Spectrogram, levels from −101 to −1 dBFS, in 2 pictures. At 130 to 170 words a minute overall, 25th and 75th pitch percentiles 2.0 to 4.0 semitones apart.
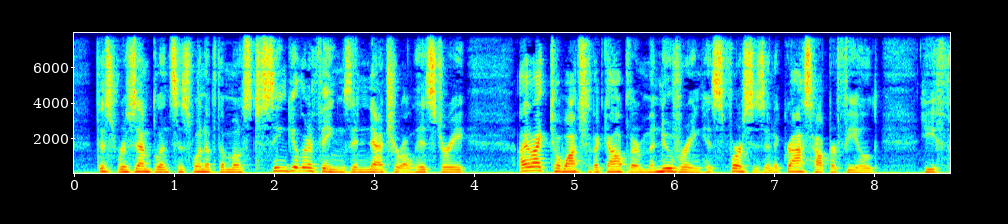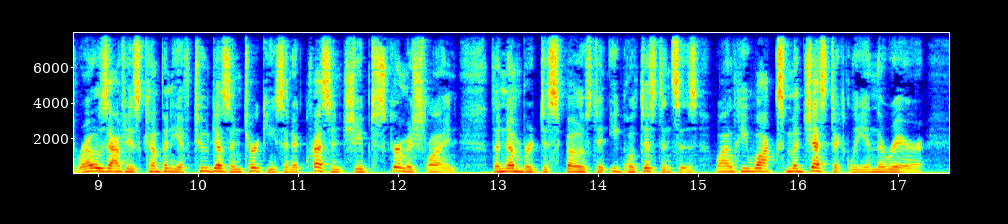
No: average, 180 wpm; average, 3.6 semitones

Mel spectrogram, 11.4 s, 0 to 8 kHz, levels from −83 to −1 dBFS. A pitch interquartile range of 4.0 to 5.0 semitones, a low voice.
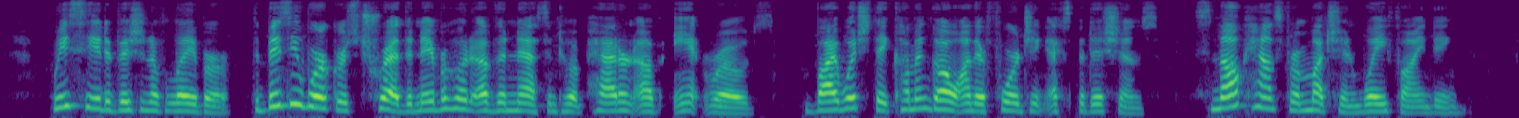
No: average, 4.5 semitones; high, 200 Hz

